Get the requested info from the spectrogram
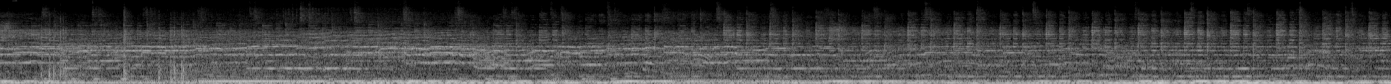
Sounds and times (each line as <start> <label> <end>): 0.0 Firecrackers 13.9
0.0 Traditional temple festivals 13.9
